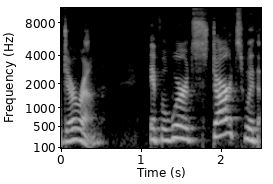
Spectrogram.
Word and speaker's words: Durham: the H sound disappears there are some names where the H is silent John and Durham if a word starts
